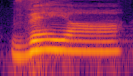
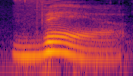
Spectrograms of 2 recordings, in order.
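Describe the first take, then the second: First: It is said as two full words. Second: It is said as one contracted word.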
